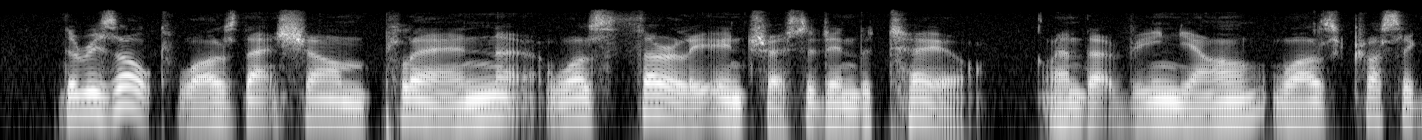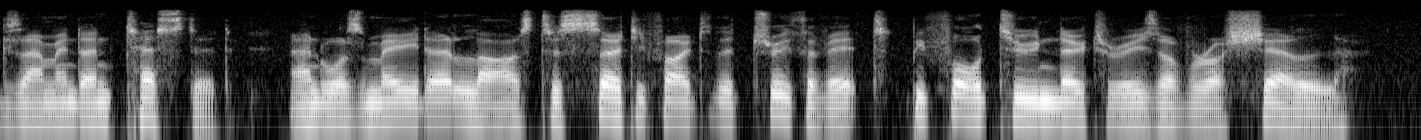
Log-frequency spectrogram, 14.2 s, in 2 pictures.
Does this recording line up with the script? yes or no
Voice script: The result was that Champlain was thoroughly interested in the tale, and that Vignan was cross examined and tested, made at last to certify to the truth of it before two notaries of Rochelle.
no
